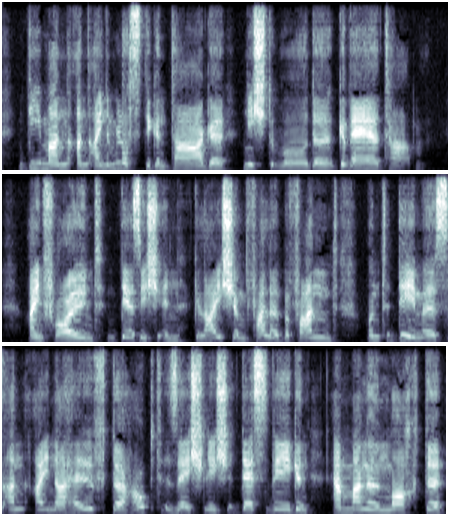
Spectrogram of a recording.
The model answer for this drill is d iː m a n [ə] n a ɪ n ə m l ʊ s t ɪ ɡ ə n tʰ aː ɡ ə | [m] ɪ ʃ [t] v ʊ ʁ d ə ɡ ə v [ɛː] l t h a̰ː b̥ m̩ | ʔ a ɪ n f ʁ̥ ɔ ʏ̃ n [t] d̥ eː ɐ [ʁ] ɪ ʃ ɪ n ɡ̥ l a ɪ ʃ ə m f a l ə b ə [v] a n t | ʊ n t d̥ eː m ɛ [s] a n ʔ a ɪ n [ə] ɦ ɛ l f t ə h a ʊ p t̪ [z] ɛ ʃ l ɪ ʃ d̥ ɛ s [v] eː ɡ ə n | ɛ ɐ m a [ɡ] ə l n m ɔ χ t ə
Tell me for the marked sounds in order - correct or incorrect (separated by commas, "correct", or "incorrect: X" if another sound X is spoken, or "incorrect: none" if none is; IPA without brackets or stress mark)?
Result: incorrect: a, incorrect: n, correct, correct, correct, incorrect: z, incorrect: f, correct, incorrect: ɐ, correct, correct, incorrect: ŋ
